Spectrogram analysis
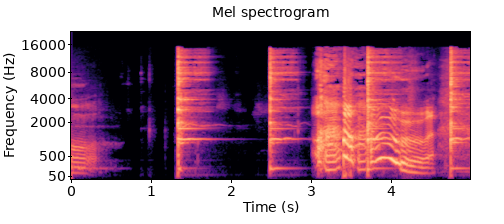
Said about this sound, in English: I feel like I'm listening to a metallic water bottle first being blown over and then struck. It's actually a new guitar I've been working on. It's all percussion.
